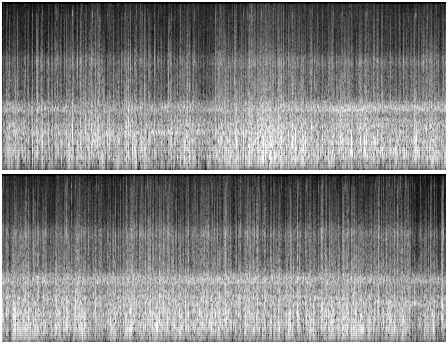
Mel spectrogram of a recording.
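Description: Tyres crunch and rattle over a rough dirt track.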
